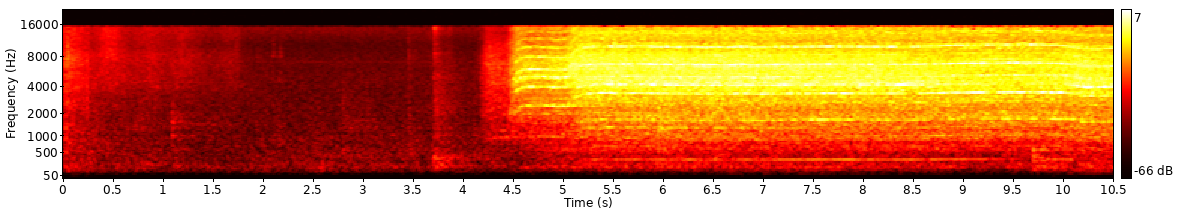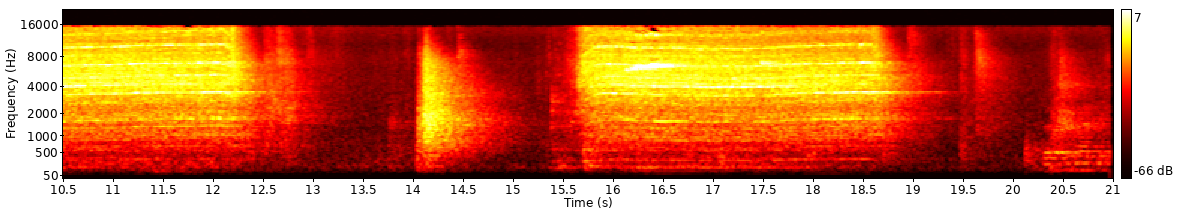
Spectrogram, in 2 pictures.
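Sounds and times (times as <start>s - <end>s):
power tool motor whining: 4.2s - 12.5s.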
